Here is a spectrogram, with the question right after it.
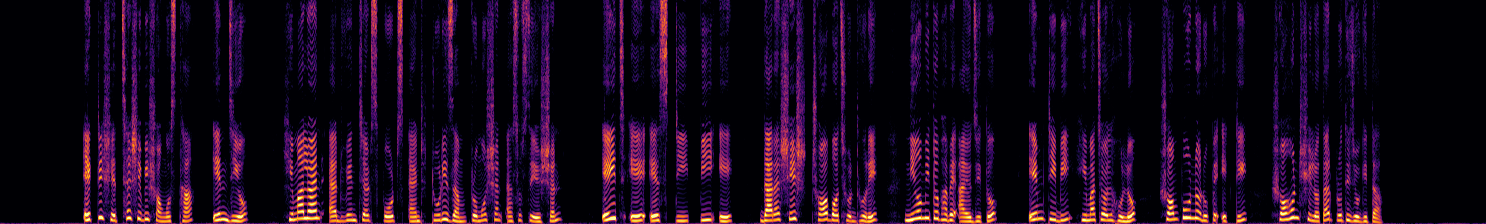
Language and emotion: Bengali, neutral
